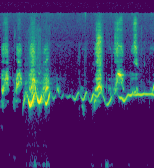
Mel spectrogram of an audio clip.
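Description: person whistling

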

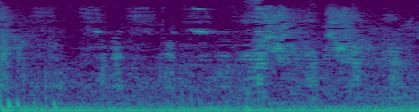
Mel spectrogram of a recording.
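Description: small dog

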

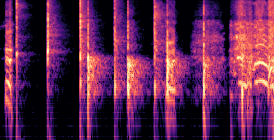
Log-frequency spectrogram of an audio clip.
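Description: hand clapping

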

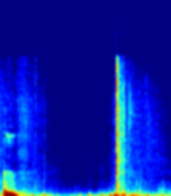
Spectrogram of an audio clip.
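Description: slap

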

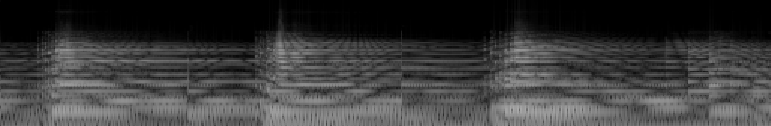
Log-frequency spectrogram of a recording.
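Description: guitar through effects pedal

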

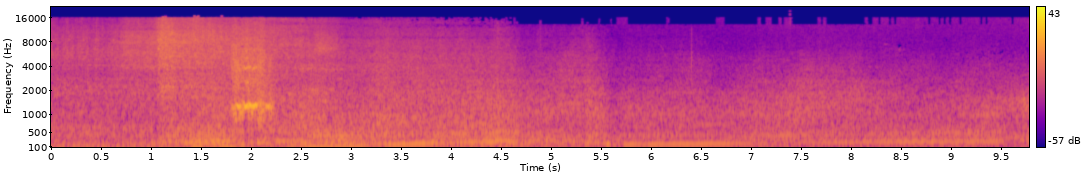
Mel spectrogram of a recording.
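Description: car driving away

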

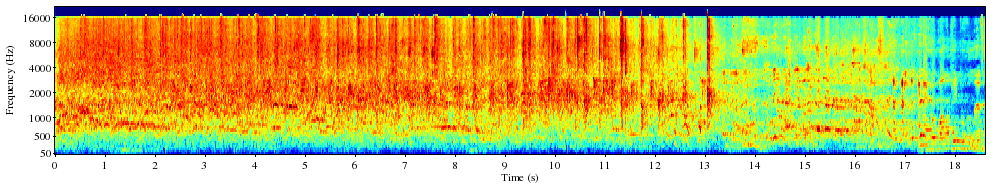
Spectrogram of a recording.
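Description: audience cheering and applause

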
